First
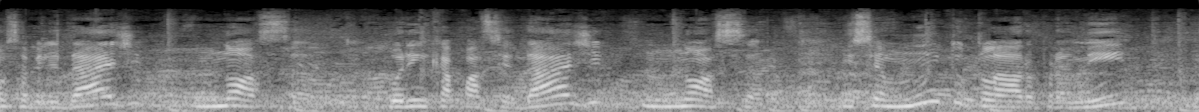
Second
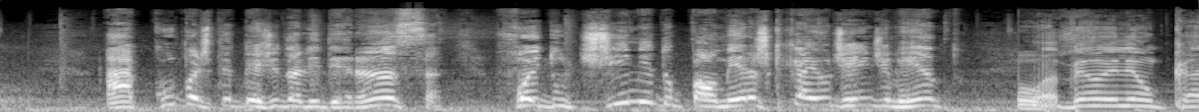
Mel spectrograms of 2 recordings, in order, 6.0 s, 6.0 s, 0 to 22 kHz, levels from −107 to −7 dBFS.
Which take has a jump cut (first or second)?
second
